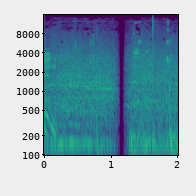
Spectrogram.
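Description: Basketball arena game sound: crowd noise from the stands with court sounds mixed in. It cuts out abruptly at an edit about a second in, then picks up again.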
